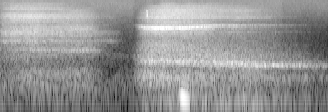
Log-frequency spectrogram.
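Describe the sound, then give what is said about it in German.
A deep breath drawn in, a brief pause, then a long airy exhale with a faint whistling edge, fairly quiet, with no talking. “So, dann atmen wir wieder tief durch.”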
